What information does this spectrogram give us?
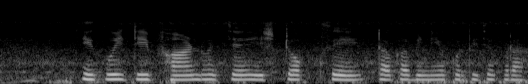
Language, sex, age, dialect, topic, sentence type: Bengali, female, 18-24, Western, banking, statement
